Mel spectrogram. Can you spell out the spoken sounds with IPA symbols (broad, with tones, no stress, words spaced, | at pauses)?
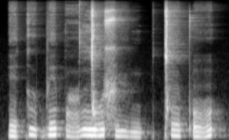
e˨˩˦k ɯ˧˩be˦˥pɑ̃˨˩˦ ŋ͡ǀu˦˥ʂy˧˩m | ǀʰø˧˩pʼõ˨˩˦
